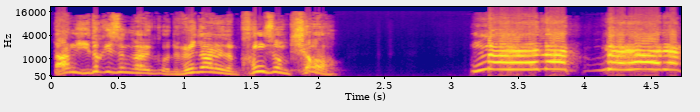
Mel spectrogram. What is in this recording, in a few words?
heavy battlecry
